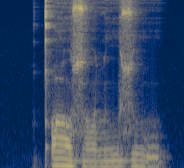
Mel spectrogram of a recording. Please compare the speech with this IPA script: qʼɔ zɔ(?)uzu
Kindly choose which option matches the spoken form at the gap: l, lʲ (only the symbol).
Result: l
